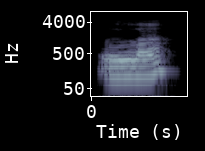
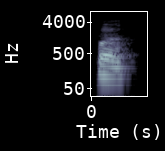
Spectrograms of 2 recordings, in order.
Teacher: O lateral é o P, o o L e o P é oclusivo. Enquanto um é alvéolar, lã, o outro é bilabial, pã. No E enquanto um é sonoro, o outro é surdo.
